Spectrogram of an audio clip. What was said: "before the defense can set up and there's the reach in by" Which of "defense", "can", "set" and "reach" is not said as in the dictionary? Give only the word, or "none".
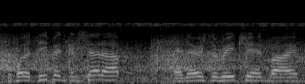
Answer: defense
